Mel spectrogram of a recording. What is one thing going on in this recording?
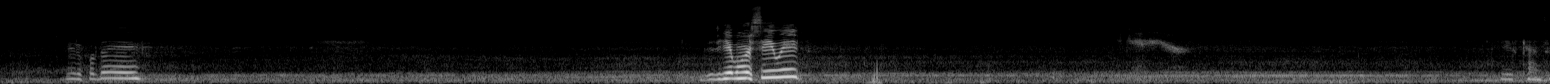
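Water laps gently against the shore.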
